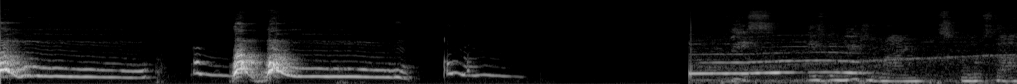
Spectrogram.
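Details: Poodle howling, from a 2016 barking and howling compilation: several long, wavering, mournful howls broken by short pauses, then a person's voice over a faint steady tone after the howling stops.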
